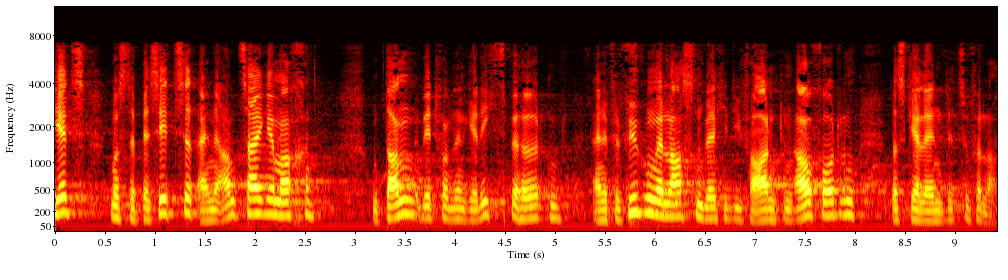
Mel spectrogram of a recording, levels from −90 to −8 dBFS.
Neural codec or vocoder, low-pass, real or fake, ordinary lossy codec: none; 7.2 kHz; real; none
